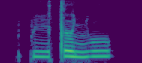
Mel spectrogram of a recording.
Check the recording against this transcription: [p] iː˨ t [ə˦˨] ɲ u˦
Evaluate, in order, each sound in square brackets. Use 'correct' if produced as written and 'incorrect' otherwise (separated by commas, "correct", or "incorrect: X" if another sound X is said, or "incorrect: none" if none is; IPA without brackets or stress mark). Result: correct, correct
